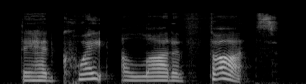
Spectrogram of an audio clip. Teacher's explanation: The pause before thoughts substitutes a harsher word like objections or criticisms.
